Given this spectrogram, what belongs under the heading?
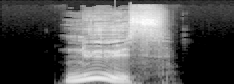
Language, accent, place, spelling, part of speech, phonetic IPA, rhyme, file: German, Germany, Berlin, Nys, noun, [nyːs], -yːs, De-Nys.ogg
- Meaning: plural of Ny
